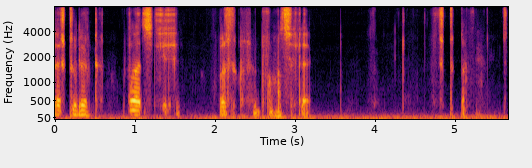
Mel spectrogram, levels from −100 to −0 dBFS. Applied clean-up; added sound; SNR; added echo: neural diffusion model UNIVERSE++.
